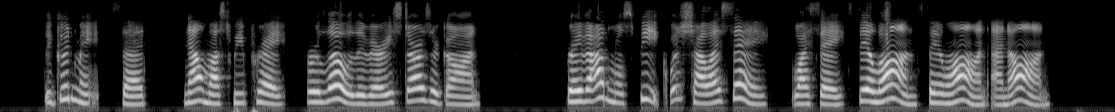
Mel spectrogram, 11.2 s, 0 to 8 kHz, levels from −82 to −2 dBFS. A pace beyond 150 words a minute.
Yes: average, 160 wpm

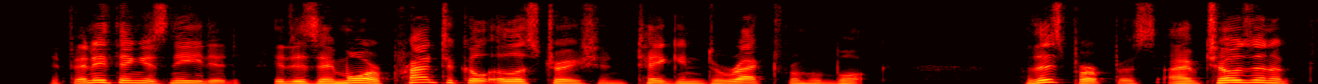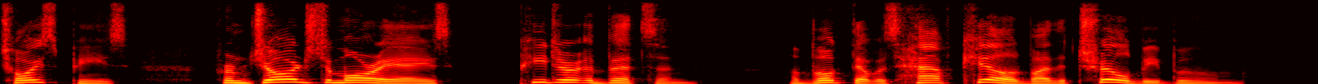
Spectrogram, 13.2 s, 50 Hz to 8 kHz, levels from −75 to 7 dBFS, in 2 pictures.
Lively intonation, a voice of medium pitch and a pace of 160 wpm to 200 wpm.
Yes: wide, 5.8 semitones; medium, 175 Hz; average, 180 wpm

